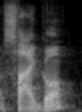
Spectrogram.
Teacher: Accent should be on the first syllable, and it is.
